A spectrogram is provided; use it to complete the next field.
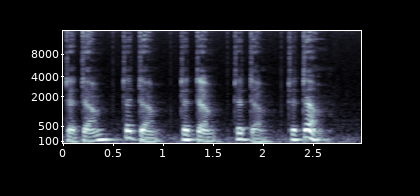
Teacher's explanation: that's a total of 10 syllables with the accent or stress on the 2nd 4th 6th 8th and 10th syllables every other one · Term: iambic pentameter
